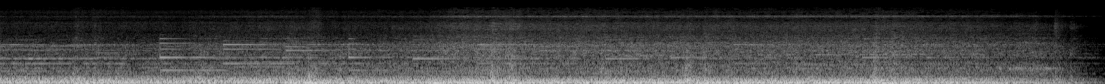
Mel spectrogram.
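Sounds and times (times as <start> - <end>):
diesel railcar rumble: 0.0 - 11.0.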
